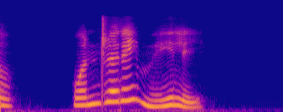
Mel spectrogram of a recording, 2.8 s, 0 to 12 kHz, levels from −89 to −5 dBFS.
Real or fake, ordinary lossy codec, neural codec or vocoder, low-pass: fake; none; codec, 16 kHz, about 1 kbps, DyCAST, with the encoder's durations; 7.2 kHz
